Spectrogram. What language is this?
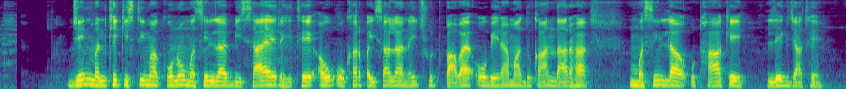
Chhattisgarhi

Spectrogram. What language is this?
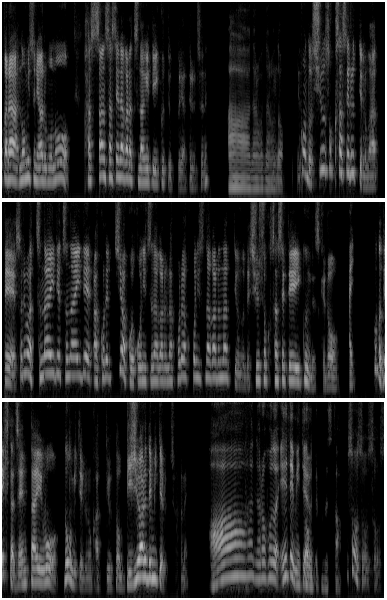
Japanese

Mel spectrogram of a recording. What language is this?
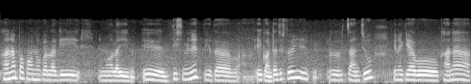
Nepali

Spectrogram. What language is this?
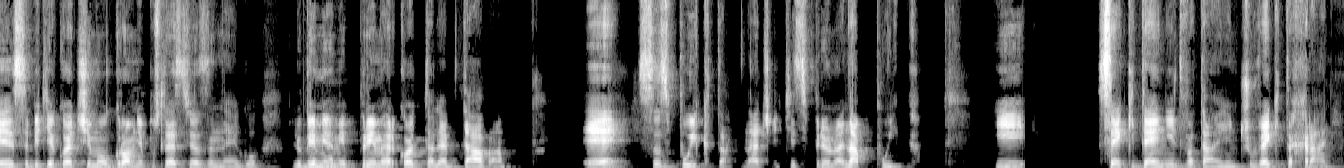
Bulgarian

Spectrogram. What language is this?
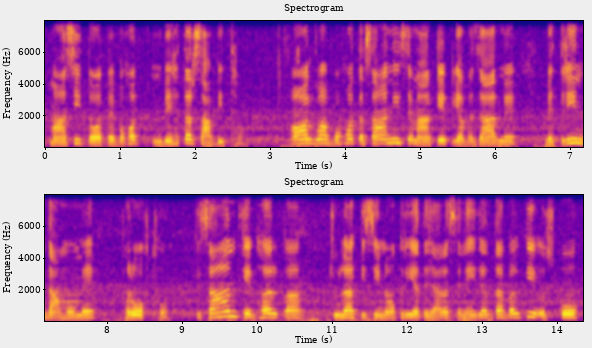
Urdu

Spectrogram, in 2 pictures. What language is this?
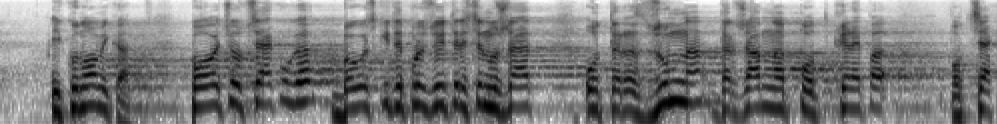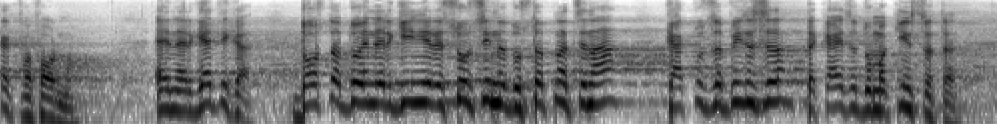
Bulgarian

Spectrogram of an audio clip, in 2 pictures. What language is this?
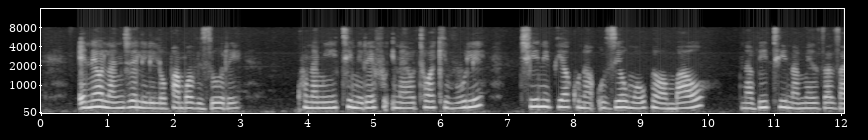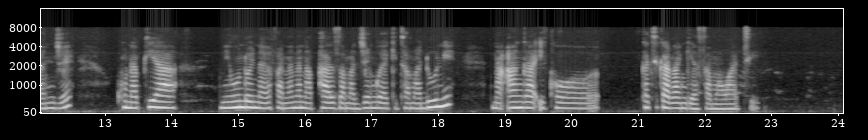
Swahili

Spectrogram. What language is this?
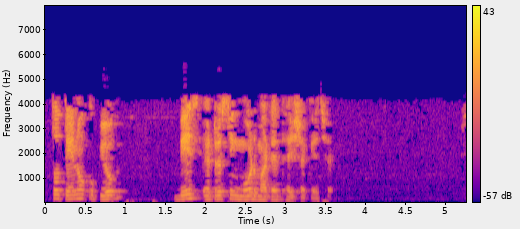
Gujarati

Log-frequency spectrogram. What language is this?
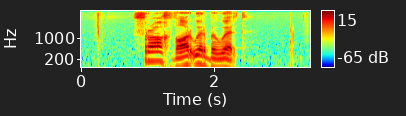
Afrikaans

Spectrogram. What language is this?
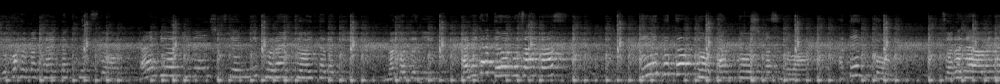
Japanese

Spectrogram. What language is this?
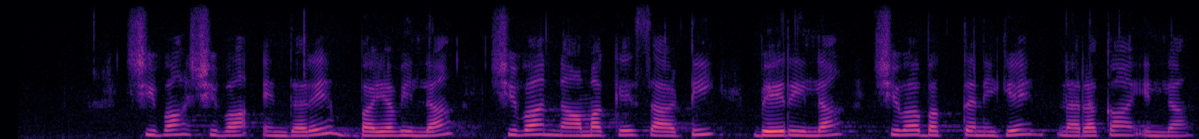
Kannada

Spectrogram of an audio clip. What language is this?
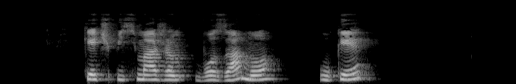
Mari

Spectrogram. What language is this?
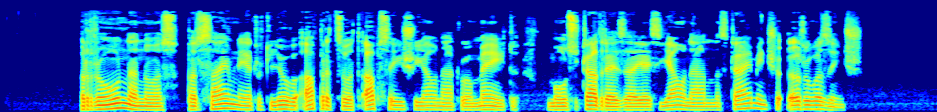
Latvian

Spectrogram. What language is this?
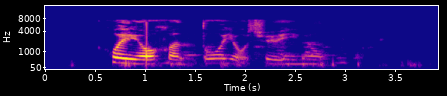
Chinese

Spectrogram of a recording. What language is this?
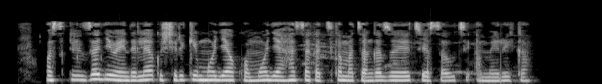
Swahili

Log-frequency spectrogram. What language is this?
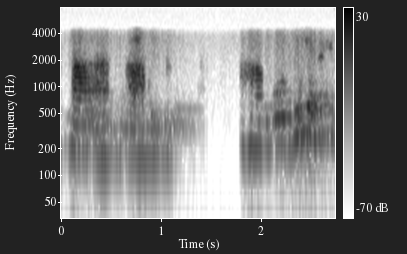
Hindi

